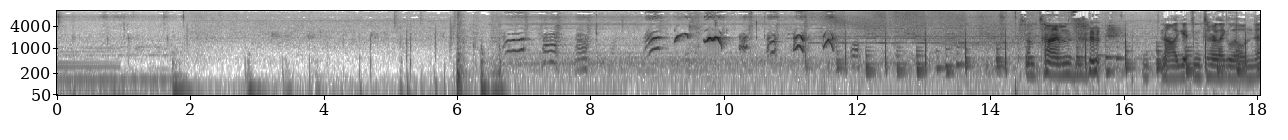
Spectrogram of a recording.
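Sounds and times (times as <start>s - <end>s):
dog whining: 6.6s - 8.1s, 8.8s - 12.2s.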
